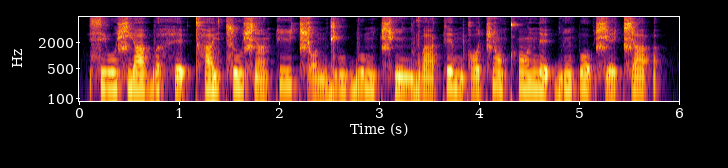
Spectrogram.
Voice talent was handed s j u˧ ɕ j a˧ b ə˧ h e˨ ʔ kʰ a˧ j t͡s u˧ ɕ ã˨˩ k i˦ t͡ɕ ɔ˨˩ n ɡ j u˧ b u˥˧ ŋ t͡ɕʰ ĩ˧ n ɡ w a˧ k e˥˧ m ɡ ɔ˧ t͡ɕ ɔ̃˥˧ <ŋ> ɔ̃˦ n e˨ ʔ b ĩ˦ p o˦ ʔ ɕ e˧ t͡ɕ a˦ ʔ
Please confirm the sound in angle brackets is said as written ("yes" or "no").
no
